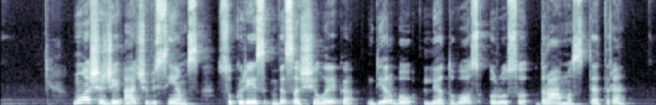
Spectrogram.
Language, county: Lithuanian, Vilnius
